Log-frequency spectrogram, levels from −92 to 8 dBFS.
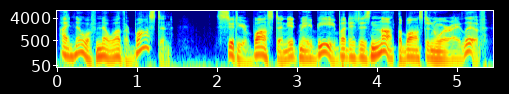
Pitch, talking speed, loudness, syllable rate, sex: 120 Hz, 230 wpm, -18 LUFS, 5.6 syllables/s, male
